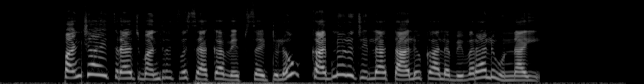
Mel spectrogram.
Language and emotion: Telugu, neutral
